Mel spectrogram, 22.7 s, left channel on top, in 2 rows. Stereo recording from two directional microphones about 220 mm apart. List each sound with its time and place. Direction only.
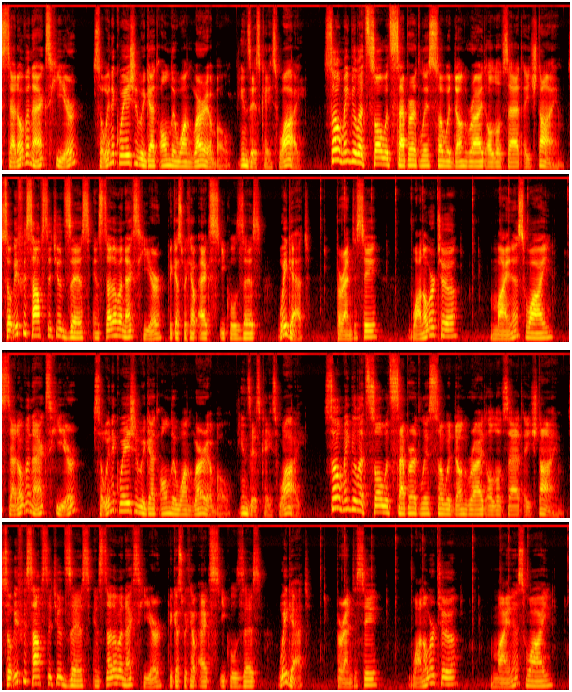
0.1 s speech: 55° left (ahead or behind)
